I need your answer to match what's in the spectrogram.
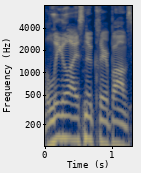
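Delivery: plain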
